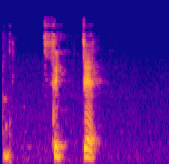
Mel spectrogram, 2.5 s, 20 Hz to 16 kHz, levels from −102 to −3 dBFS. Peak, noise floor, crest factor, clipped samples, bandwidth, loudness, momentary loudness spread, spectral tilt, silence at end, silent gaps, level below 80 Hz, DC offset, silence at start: -2 dBFS; -74 dBFS; 22 dB; under 0.1%; 9.8 kHz; -18 LUFS; 18 LU; -4 dB/octave; 1.1 s; none; -66 dBFS; under 0.1%; 0.05 s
